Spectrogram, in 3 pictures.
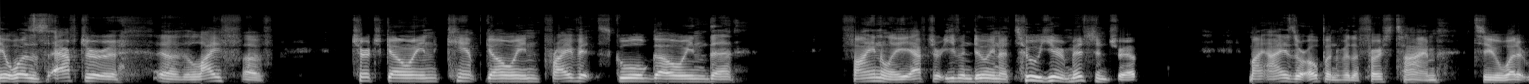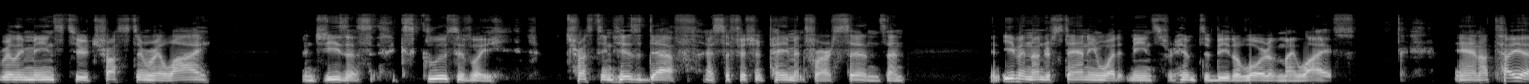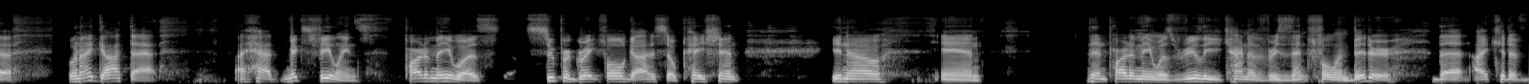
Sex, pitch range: male, 110-150 Hz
